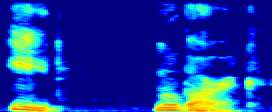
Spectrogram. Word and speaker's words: Eid Mubarak: Eid Mubarak.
